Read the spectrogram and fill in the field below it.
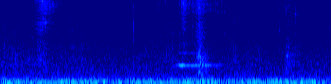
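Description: Footsteps scuff on a dirt floor.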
